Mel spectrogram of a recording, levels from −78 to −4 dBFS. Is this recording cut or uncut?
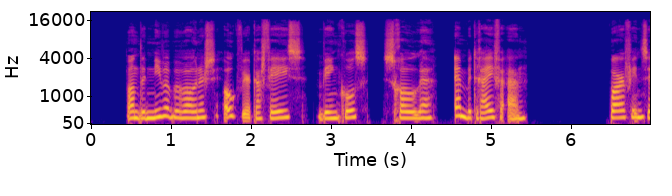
cut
